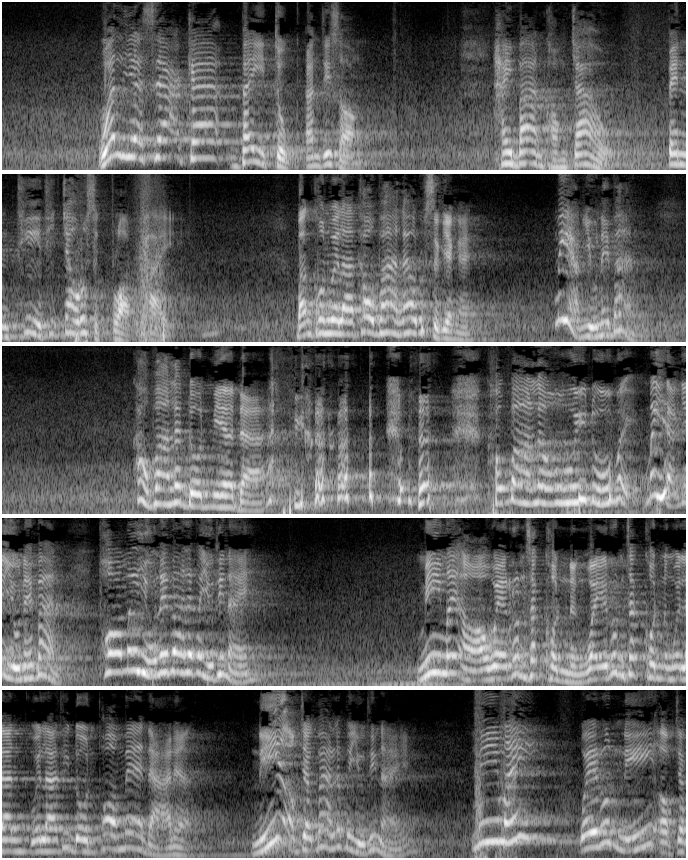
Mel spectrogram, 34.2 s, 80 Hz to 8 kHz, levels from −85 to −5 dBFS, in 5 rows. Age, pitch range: 20-39, 190-305 Hz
